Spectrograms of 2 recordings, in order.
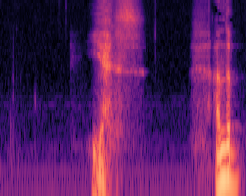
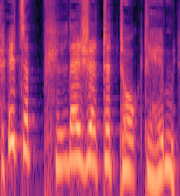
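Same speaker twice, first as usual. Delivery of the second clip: high, gushing pleasure; elated admiration; delighted Scrooge; 14 semitones higher than usual. A narrator's reading. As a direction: gush happily, pitched way up. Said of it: "said Scrooge".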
